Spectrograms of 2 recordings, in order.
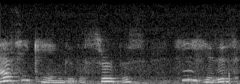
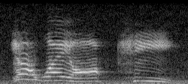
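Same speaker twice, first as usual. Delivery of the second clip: put-on chirpy baby birds; 6 semitones higher, slower than usual. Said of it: "said the birds".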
